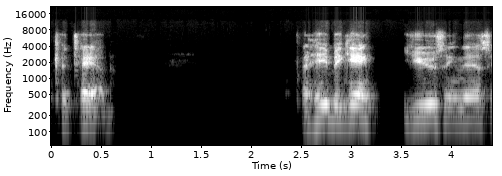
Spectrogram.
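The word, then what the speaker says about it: Qeteb: but it's pronounced k-e-h-t-e-b with the emphasis on the last syllable catab but he began using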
